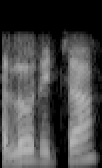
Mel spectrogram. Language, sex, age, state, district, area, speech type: Goan Konkani, male, 18-30, Goa, Ponda, rural, conversation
